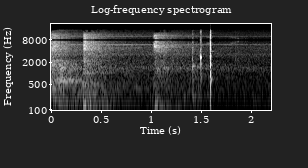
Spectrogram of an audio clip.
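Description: An automatic liquid filling machine at work: several knocks and then two sharp metallic clinks close together, about a second and a half in, from its filling heads and the containers on its conveyor, over a low steady background noise.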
